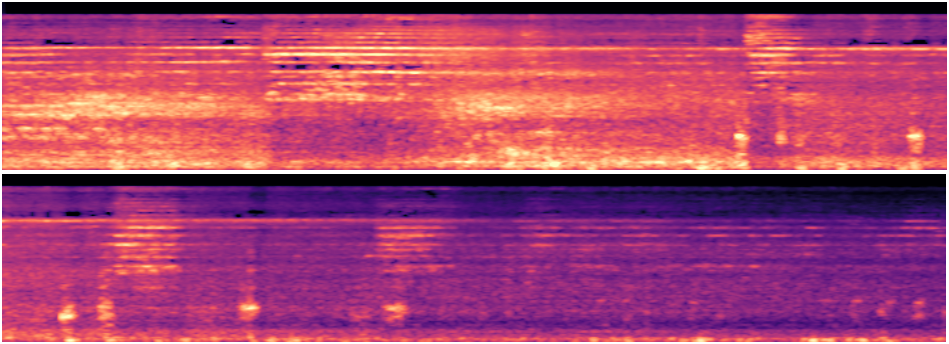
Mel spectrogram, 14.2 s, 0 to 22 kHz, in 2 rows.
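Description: Class 150 diesel multiple unit moving off, its wheels squealing in high-pitched tones that are loudest in the first few seconds, then the sound fading away with a few scattered clicks.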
